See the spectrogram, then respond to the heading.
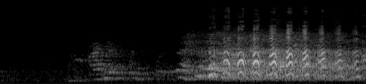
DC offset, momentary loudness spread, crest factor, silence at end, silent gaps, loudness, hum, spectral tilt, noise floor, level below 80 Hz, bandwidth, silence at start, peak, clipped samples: under 0.1%; 24 LU; 20 dB; 0 s; none; -26 LUFS; none; -2 dB/octave; -65 dBFS; -84 dBFS; 16.5 kHz; 0.9 s; -10 dBFS; under 0.1%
